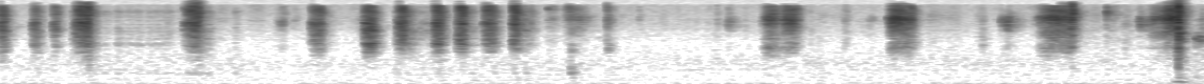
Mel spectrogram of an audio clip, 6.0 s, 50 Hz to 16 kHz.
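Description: Fine-grit sandpaper rubbed in short, gentle strokes along the edge of a small plastic model part, a faint dry scratching with each stroke, some strokes coming in quick runs. It is smoothing off the scratches left by the coarser 400 grit.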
